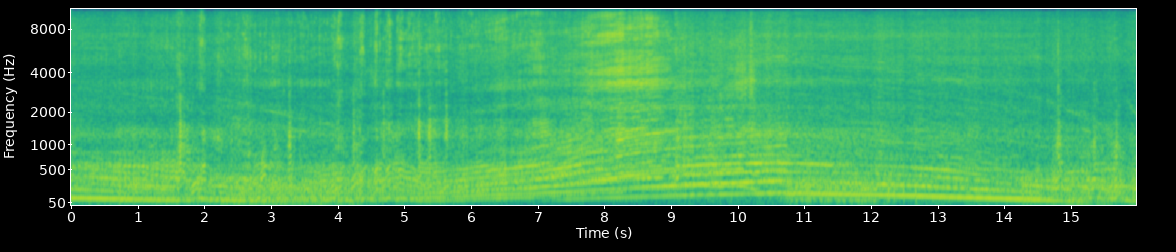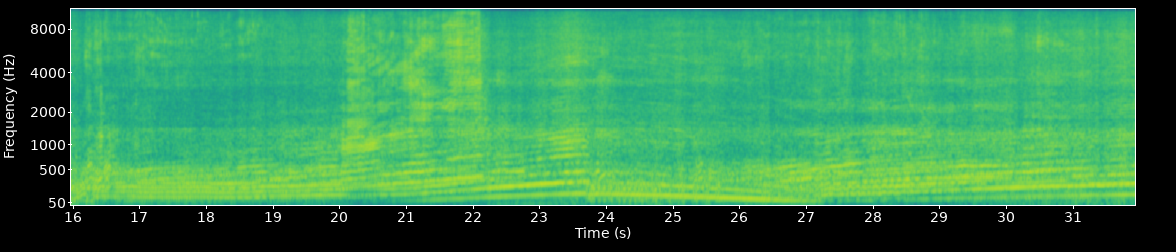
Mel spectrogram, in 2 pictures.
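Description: Motorcycle engine under way, its revs climbing and falling in long sweeps as the bike accelerates and eases off, dropping low about halfway through and again near the end, over steady wind rush.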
